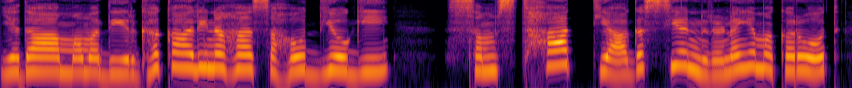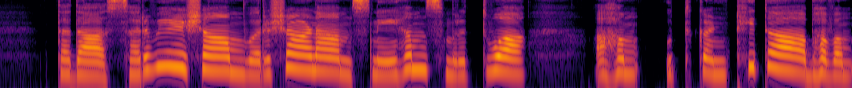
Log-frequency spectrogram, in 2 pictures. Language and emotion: Sanskrit, sad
